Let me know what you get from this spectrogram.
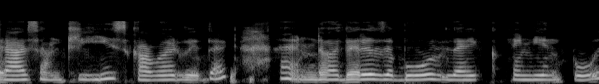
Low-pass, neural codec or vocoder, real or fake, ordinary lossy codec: none; codec, 16 kHz, 2 kbps, FreqCodec, larger model; fake; none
